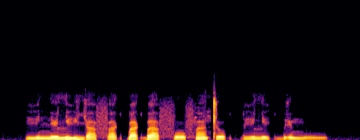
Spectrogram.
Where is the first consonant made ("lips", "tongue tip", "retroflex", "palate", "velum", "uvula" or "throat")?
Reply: tongue tip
